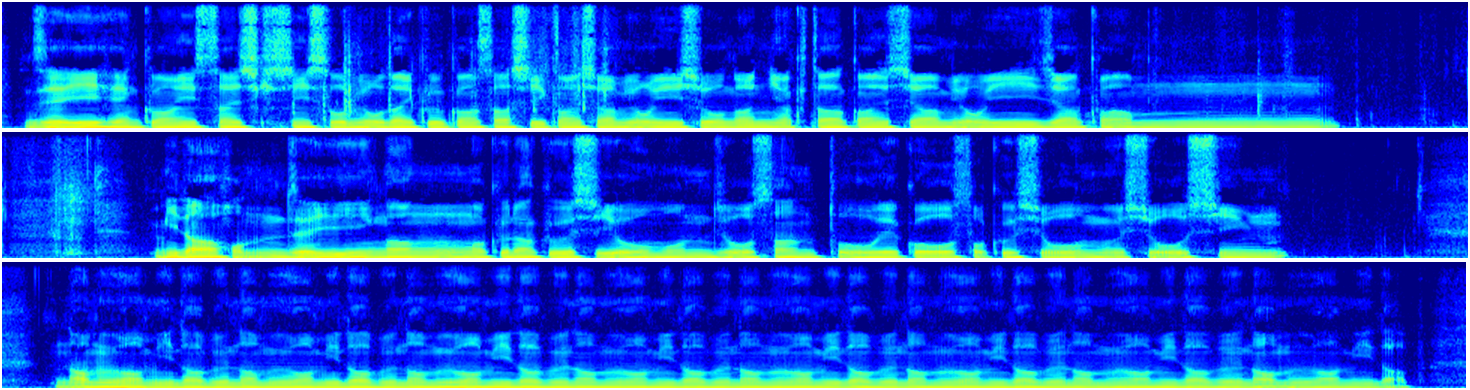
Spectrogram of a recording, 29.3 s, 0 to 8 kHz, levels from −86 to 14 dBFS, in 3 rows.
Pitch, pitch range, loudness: 105 Hz, 100-105 Hz, -28 LUFS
